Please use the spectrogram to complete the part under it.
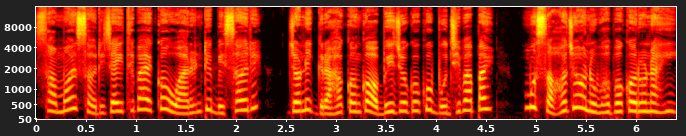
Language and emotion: Odia, fearful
